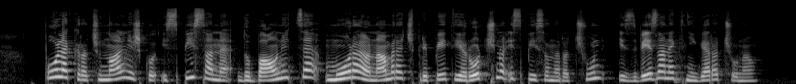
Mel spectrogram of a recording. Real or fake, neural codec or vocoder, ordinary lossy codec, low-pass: real; none; none; 14.4 kHz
